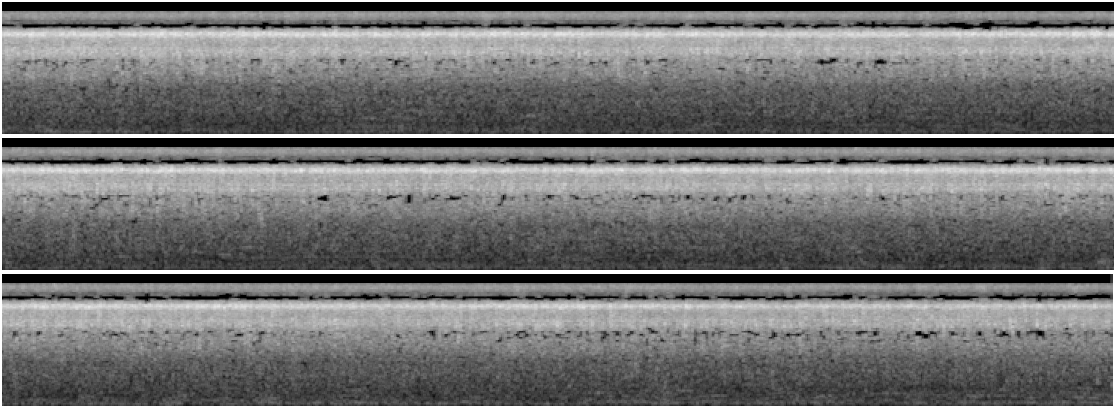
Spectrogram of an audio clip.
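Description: Steady rain falling, an even hiss with no breaks or single events.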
